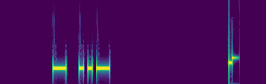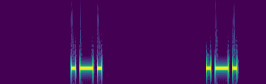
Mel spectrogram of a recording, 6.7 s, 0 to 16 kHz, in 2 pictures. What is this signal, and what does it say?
Morse code, heard as a keyed tone, about 22 wpm, spaced as for 9 wpm, 700 Hz. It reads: TU RR
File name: Top 90 QSO Elements - 8x Character Spacing - 22wpm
